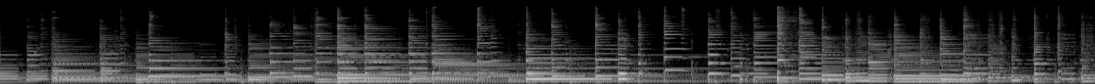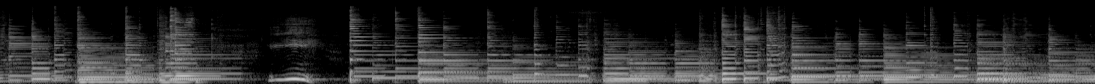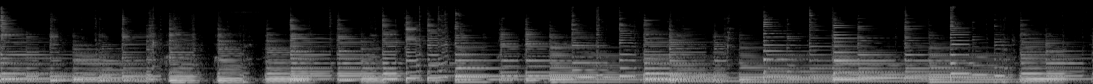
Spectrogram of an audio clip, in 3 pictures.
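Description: Nylon-string flamenco guitar played fingerstyle: a steady run of plucked melody notes over a bass line, with a brief break about halfway through.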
